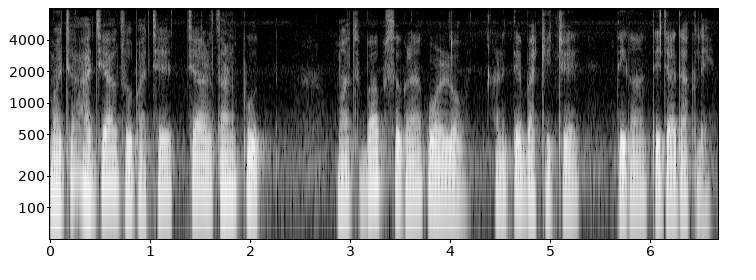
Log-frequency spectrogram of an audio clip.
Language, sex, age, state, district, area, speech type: Goan Konkani, male, 18-30, Goa, Canacona, rural, spontaneous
